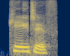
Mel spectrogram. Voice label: "caitiff", Indian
